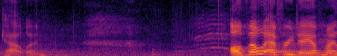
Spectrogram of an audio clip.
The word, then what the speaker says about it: Catelyn: Yes, it is spelled Caitlyn, but I promise it's pronounced Catelyn.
